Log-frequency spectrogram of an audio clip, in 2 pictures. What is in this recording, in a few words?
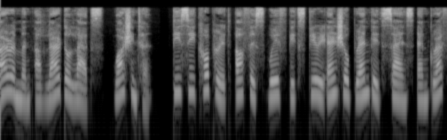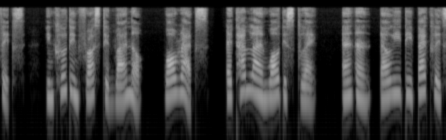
commercial; laerdal labs d c; interior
